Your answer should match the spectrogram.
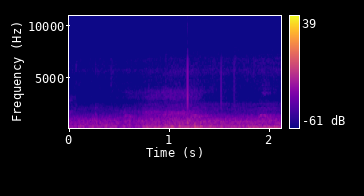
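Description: Low rumble of wind on the microphone, growing stronger about three quarters of a second in, with a couple of faint ticks.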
